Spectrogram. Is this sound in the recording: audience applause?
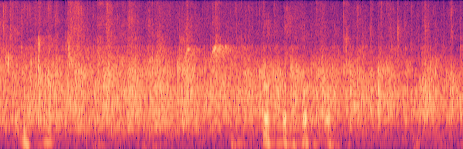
yes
